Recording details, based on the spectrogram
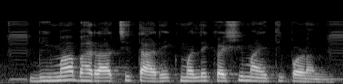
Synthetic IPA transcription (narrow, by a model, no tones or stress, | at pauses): bimabʱəɾat͡ɕiːt̪aɾiːkʰməd͡zekəɕiːmaɦit̪iːpəɽən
